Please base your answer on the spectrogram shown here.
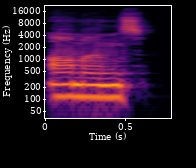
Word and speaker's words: Aman's: yeah just bonsel from almonds did I say it right almonds almonds yes uh I I cannot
